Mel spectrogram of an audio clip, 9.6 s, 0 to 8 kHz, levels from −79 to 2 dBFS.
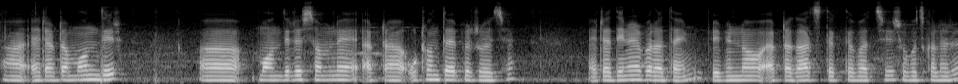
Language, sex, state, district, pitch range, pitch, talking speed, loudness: Bengali, male, West Bengal, Paschim Medinipur, 145-160 Hz, 150 Hz, 155 wpm, -17 LUFS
